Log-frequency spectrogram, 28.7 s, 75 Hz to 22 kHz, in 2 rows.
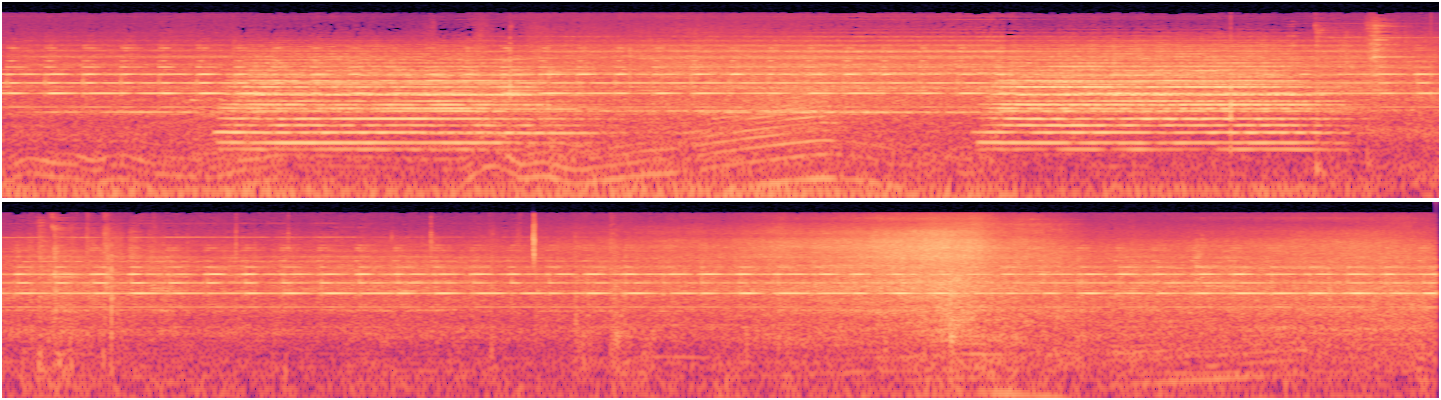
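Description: Railroad crossing bells ringing steadily. Over them a passing train sounds its multi-note air horn in two long blasts, with a low rumble of the train. About 14 s in the rumble stops and a crossing's bells keep ringing, with a brief whoosh near 24 s.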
